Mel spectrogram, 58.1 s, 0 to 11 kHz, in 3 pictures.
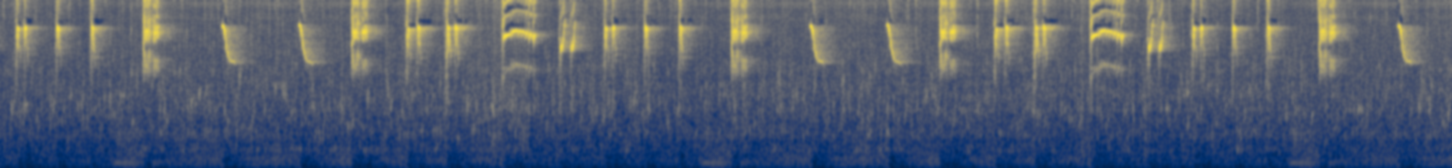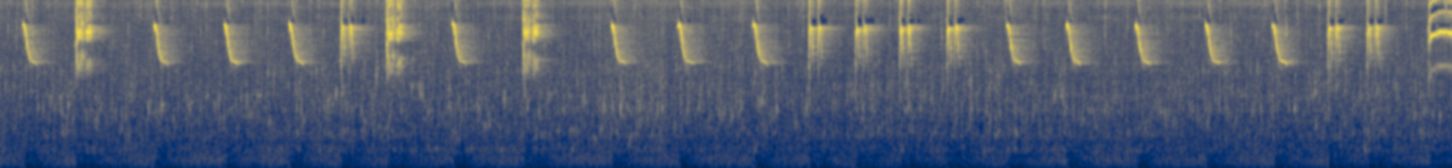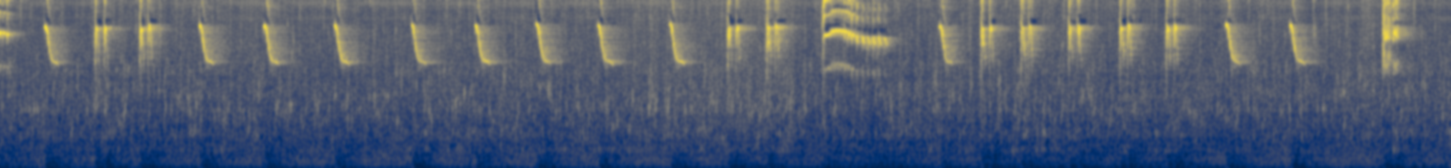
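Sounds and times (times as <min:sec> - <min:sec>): water trickling: 0:00.0 - 0:58.0
bird calling: 0:03.0 - 0:03.3, 0:04.0 - 0:10.2, 0:11.8 - 0:18.0, 0:18.6 - 0:19.0, 0:19.7 - 0:20.8, 0:22.4 - 0:25.8, 0:29.4 - 0:42.6, 0:43.2 - 0:43.6, 0:44.2 - 0:56.3.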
